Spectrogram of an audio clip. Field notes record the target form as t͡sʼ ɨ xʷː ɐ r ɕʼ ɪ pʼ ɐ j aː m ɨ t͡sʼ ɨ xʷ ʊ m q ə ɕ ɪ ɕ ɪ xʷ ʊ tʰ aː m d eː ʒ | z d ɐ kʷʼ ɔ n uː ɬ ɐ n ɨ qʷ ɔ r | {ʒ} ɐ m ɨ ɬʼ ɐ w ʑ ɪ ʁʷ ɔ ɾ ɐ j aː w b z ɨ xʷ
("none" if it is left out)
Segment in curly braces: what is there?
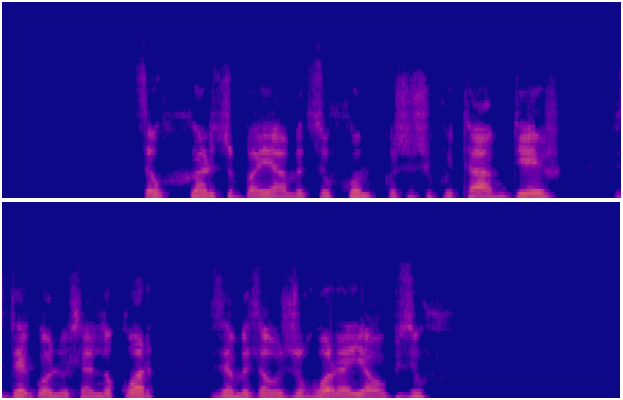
z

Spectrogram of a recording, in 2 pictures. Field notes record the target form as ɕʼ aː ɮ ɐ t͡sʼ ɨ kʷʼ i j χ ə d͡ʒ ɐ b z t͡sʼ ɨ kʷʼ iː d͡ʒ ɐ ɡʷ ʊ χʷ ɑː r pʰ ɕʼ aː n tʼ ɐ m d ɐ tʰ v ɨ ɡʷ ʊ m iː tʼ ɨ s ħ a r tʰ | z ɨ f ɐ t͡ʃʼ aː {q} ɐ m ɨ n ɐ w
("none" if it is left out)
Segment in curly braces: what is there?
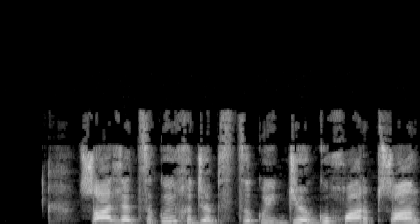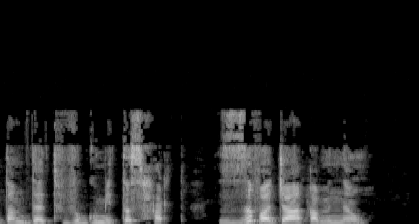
q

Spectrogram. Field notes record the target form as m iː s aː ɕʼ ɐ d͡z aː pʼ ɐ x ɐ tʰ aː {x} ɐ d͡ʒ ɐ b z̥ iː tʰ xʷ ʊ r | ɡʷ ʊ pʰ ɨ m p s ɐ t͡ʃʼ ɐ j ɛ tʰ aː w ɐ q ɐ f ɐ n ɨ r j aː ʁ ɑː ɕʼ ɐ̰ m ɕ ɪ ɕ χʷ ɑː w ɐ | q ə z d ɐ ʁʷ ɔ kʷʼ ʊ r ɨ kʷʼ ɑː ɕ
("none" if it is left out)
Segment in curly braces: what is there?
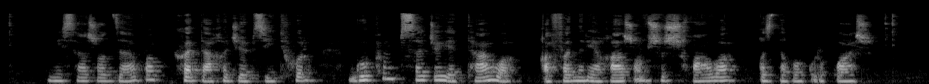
χ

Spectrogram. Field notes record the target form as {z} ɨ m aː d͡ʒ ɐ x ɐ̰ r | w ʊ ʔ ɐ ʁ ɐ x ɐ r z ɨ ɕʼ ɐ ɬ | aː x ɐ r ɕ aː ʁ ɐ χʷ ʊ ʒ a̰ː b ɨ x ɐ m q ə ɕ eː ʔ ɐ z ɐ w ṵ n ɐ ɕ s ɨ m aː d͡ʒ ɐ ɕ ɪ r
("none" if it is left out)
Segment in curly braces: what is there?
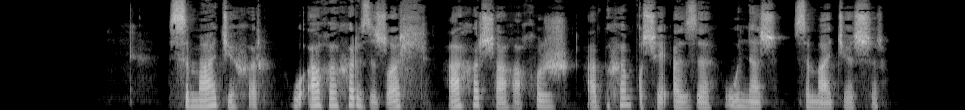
s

